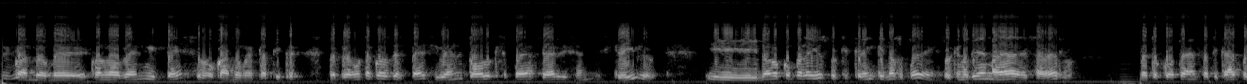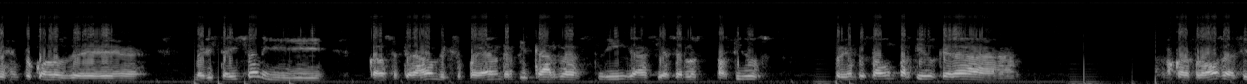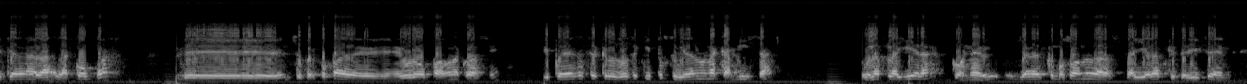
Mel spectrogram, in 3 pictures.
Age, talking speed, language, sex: 30-49, 190 wpm, Spanish, male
